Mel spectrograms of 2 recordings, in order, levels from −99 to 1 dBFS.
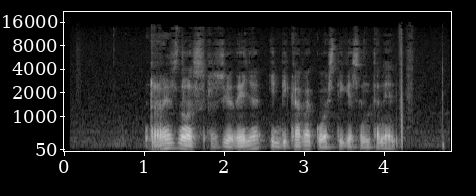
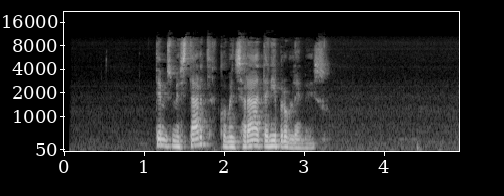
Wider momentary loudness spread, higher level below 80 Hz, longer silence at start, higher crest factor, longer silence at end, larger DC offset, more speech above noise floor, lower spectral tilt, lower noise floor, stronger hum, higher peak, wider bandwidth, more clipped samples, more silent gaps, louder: about the same, 12 LU vs 12 LU; second, -78 dBFS vs -62 dBFS; about the same, 1.05 s vs 1.15 s; about the same, 22 dB vs 20 dB; second, 0.1 s vs 1.65 s; neither; second, 34 dB vs 40 dB; about the same, -5.5 dB/octave vs -4.5 dB/octave; about the same, -65 dBFS vs -63 dBFS; neither; second, -10 dBFS vs -6 dBFS; first, 14.5 kHz vs 10.5 kHz; neither; neither; second, -31 LUFS vs -24 LUFS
